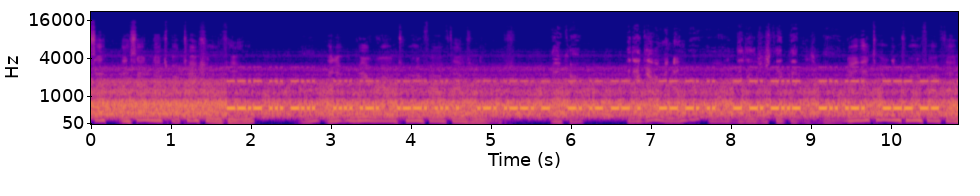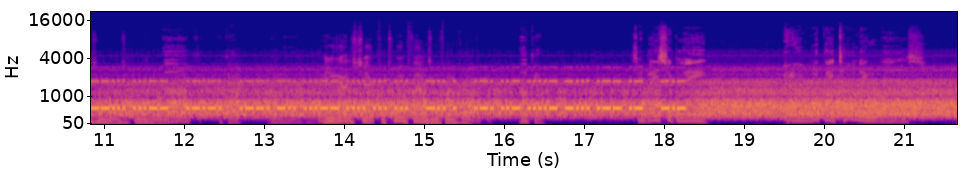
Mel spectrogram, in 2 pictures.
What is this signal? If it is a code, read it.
Morse code, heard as a keyed tone, machine-sent, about 36 wpm, 580 Hz, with heavy radio static, a narrow filter and speech in English. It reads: QSB HR PSE RPT NAME MNI TNX DR OM 73 <AR> PD3HSS DE RU4BWA K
